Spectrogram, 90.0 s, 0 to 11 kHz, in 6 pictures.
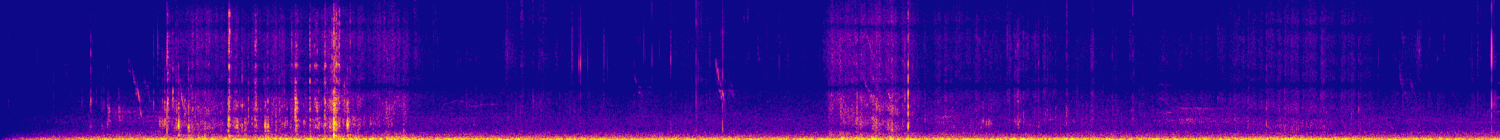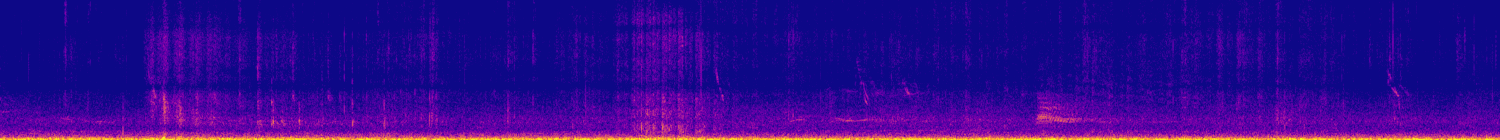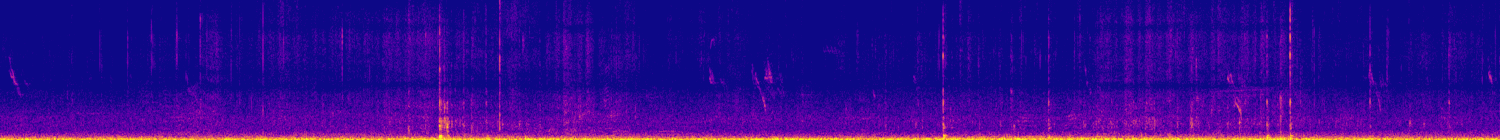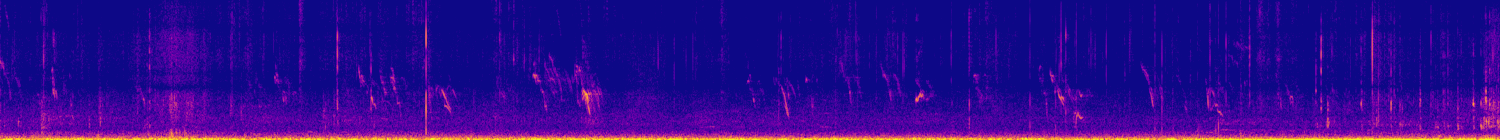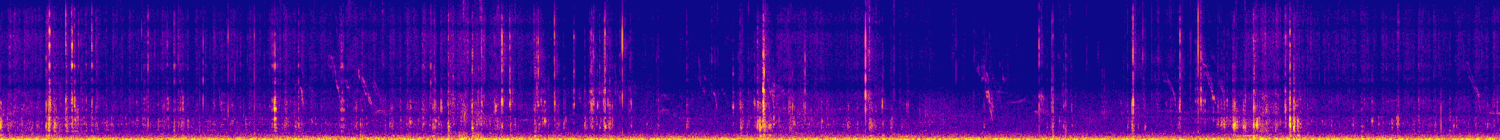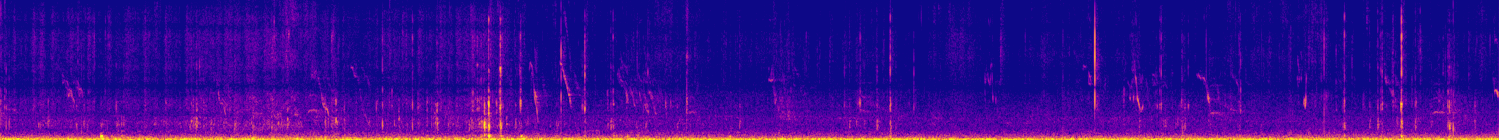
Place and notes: Berlin Tempelhof Birds - dun crows
dun crows have taken over, picking sunflowerseed
Berlin, Germany, 13 November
